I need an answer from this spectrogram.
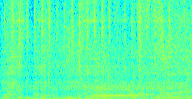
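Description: Racing car engines from a video game trailer roar loudly and continuously, their engine tones shifting throughout.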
